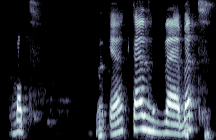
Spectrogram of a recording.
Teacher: Kadzabat. Nah, huruf ta juga siddah. Ya, tidak mengalir suaranya, hanya alhams mengalir nafas. Apa yang didahulukan antara siddah dengan alhamsnya, dahulukan siddahnya, sukunkan dulu bat, nah, kemudian baru alhamsnya.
